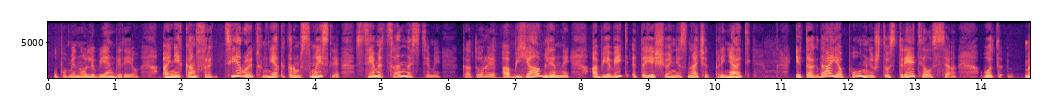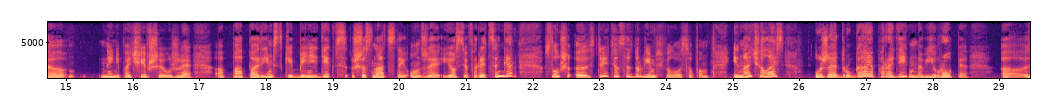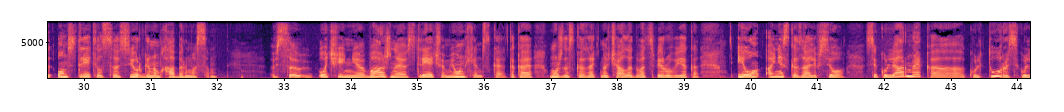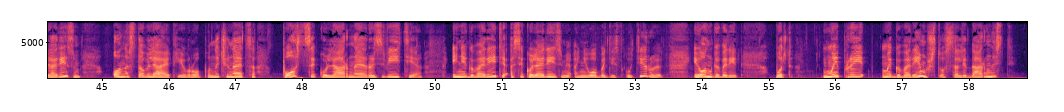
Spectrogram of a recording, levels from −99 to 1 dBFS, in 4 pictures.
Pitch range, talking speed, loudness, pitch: 200-245 Hz, 100 wpm, -17 LUFS, 220 Hz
